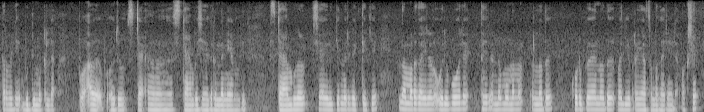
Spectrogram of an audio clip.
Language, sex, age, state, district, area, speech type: Malayalam, male, 30-45, Kerala, Palakkad, rural, spontaneous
